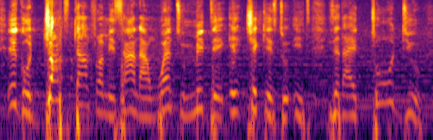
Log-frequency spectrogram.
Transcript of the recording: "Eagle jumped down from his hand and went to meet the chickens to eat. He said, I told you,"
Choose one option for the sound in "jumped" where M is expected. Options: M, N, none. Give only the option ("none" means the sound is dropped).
none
